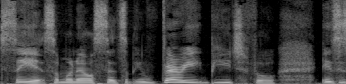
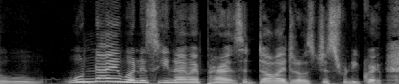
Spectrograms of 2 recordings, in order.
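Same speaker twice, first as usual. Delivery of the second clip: plain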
